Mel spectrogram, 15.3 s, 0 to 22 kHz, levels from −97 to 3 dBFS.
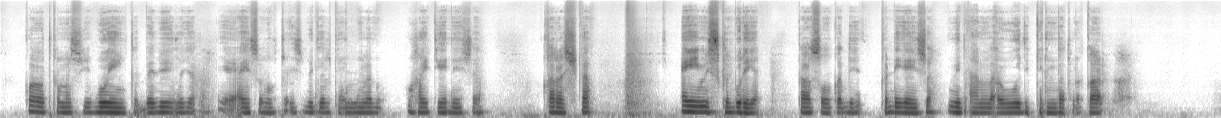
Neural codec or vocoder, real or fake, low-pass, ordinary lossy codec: codec, 44.1 kHz, 1.7 kbps, Pupu-Codec; fake; none; none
